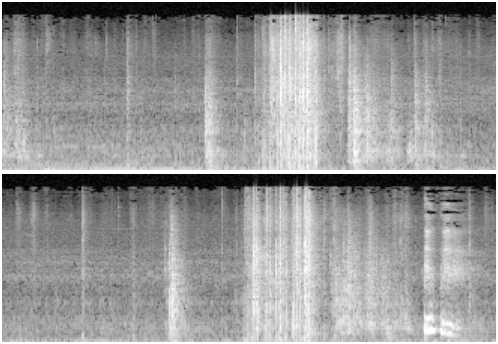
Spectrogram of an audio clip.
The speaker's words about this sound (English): Right, so let's get one tarot card.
